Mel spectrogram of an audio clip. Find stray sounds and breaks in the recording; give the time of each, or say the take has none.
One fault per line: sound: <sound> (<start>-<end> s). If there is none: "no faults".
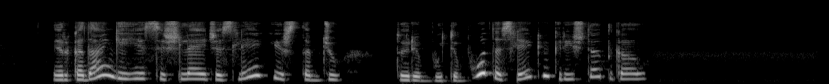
no faults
